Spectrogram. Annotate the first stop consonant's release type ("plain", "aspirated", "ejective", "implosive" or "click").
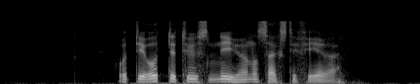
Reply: plain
